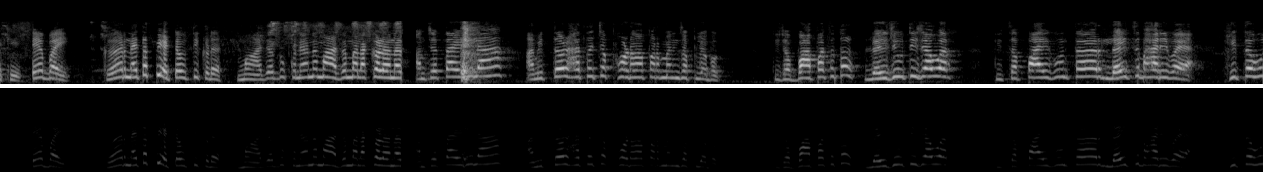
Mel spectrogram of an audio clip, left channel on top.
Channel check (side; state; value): right; quieter; 34.8 dB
